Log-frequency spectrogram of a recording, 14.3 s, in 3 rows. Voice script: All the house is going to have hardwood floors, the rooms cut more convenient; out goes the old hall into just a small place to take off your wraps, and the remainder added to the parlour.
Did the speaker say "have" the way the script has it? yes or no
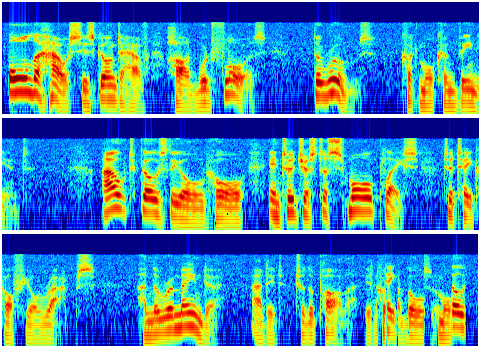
yes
